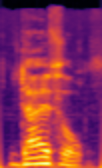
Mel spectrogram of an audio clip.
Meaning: devil
- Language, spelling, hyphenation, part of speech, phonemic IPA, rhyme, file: Dutch, duivel, dui‧vel, noun, /ˈdœy̯vəl/, -œy̯vəl, Nl-duivel.ogg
